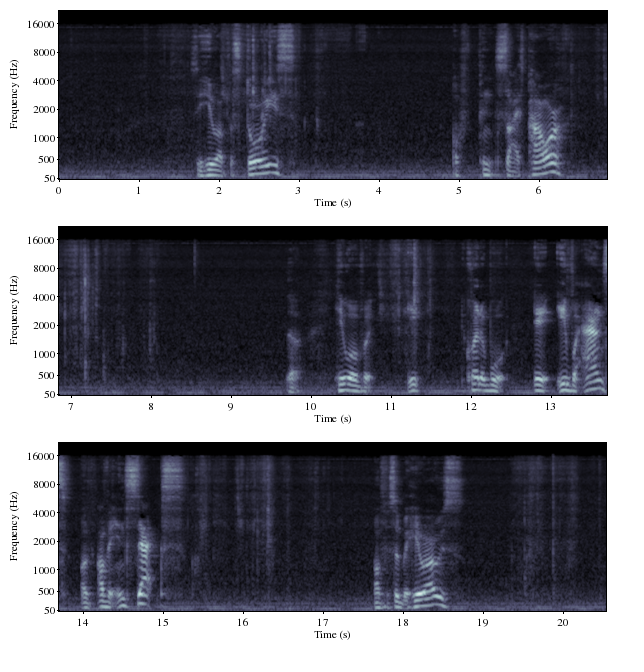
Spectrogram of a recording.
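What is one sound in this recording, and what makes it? Paper pages rustle as a booklet is handled.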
